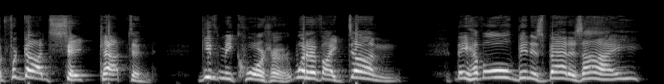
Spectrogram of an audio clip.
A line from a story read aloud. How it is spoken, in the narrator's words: Will Atkins cried out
